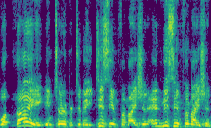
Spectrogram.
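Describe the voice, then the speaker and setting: A man with an Australian accent speaks fairly slowly at an extremely high pitch, with ordinary pitch variation and noticeable background noise. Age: 60s. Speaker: minor party political candidate. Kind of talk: campaign speech at a rally.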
